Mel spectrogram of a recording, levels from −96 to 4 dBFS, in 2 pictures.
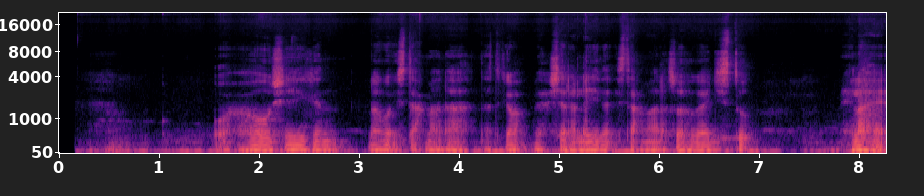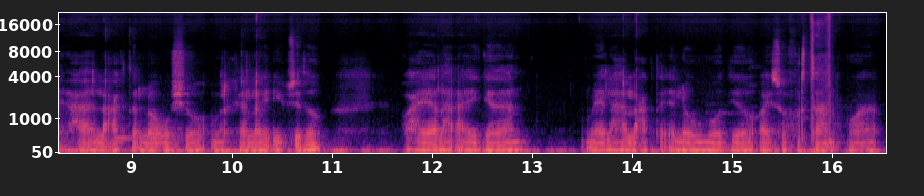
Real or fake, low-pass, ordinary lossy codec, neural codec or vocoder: real; none; none; none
